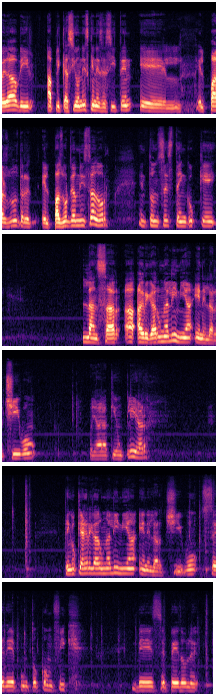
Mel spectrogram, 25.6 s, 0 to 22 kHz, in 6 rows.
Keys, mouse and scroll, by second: 14.2-16.1 typing, 17.6 typing, 20.6-25.6 typing.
